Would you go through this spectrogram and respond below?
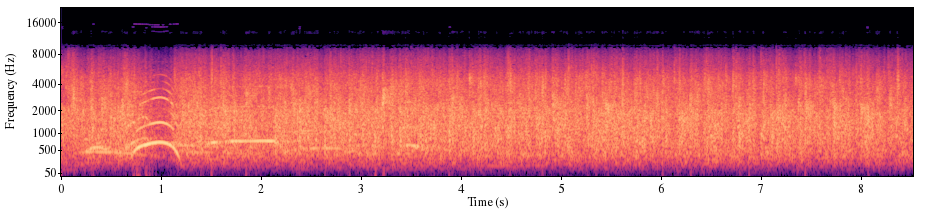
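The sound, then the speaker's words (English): A crowd breaks into sustained applause, dense and steady for about eight seconds, with a brief whoop or whistle near the start. No one speaks over it. “They've all put bits in, so a big round of applause for them, please.”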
